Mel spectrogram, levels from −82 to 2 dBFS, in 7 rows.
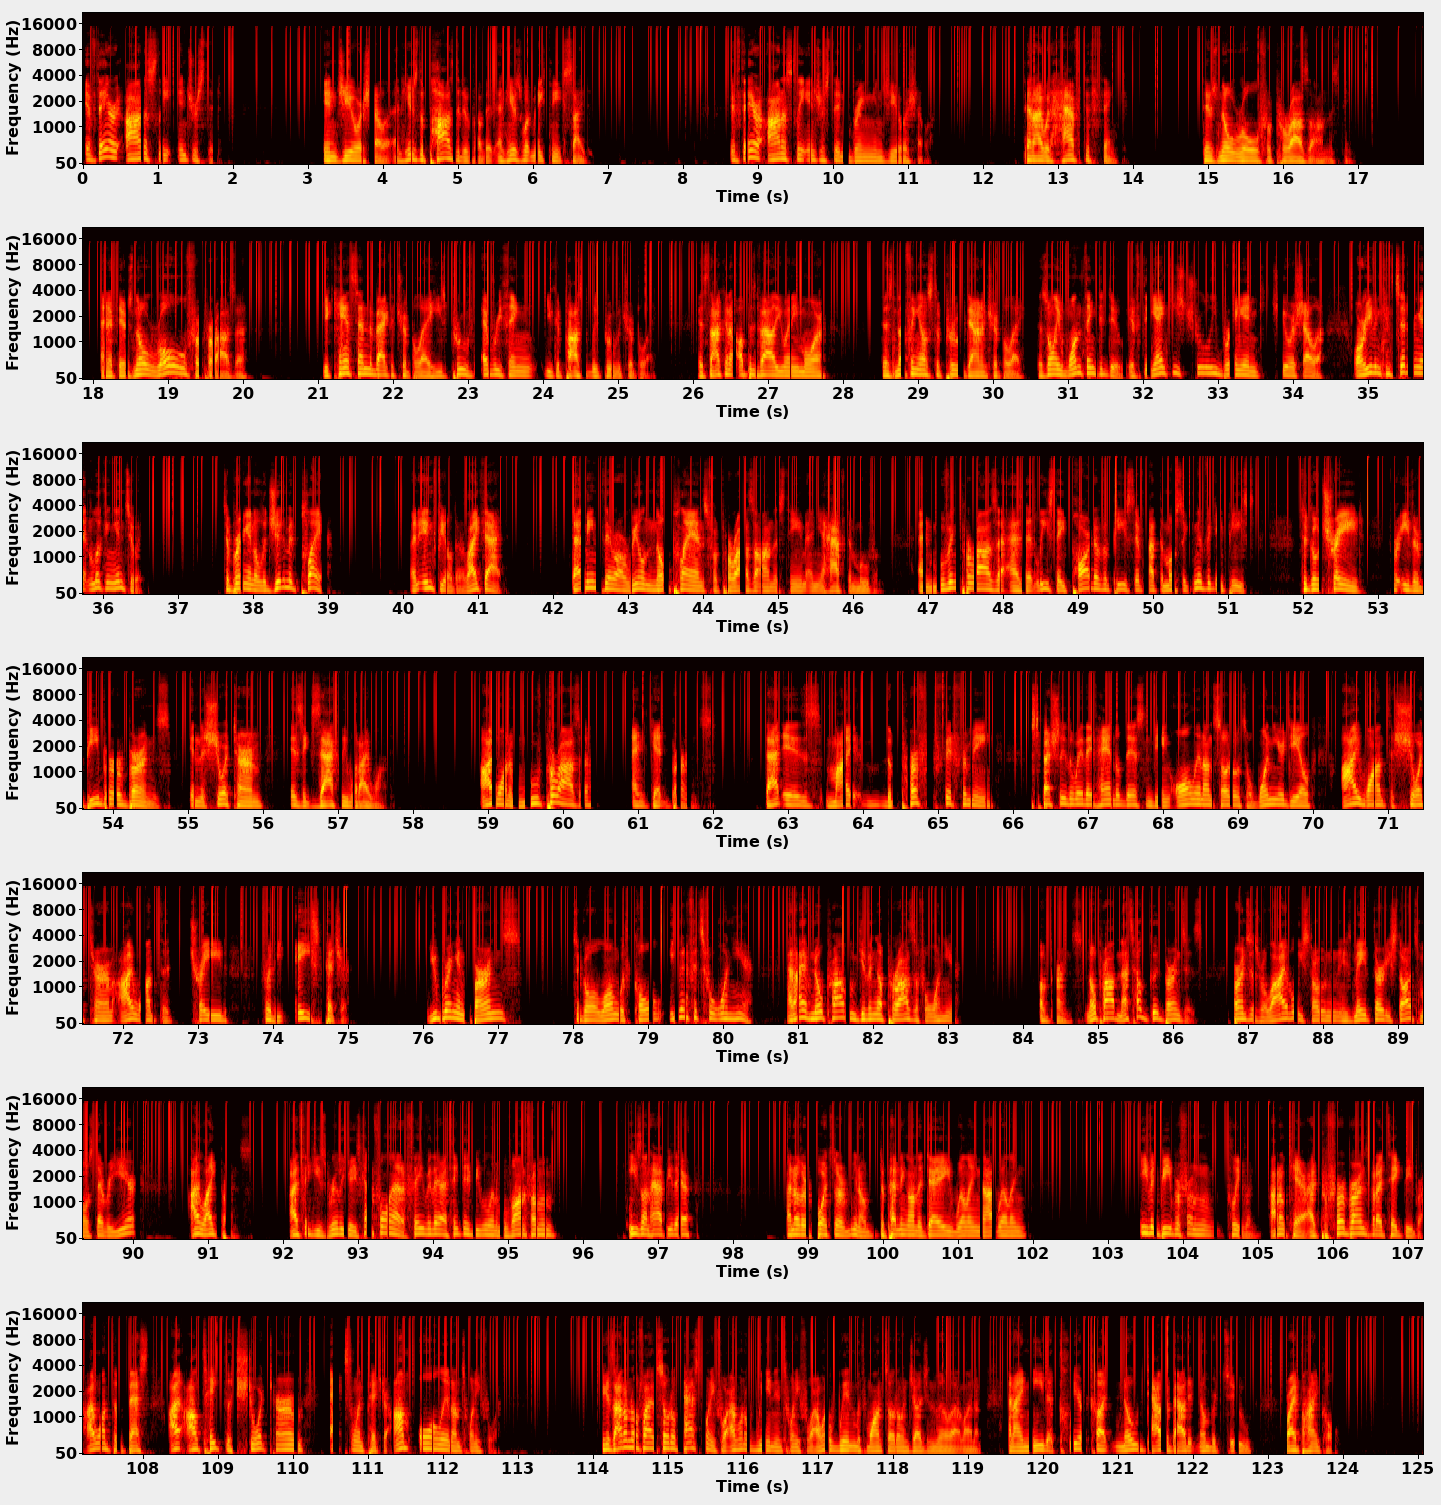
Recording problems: crackle, like an old record; noticeable; 15 dB below the speech
choppy; very; 9% of the speech affected

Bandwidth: 14.5 kHz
